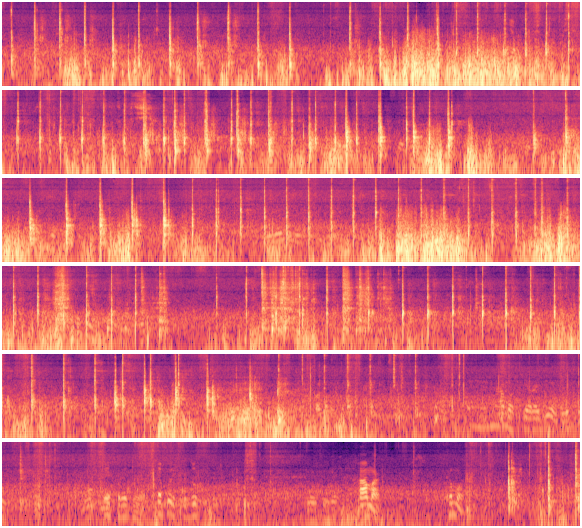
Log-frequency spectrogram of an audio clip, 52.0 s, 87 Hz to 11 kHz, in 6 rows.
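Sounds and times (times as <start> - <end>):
dry brush rustling: 0.0 - 48.2, 48.8 - 52.0
hammer hitting nails into wood: 5.2 - 15.6, 16.6 - 28.5, 29.6 - 38.5.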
